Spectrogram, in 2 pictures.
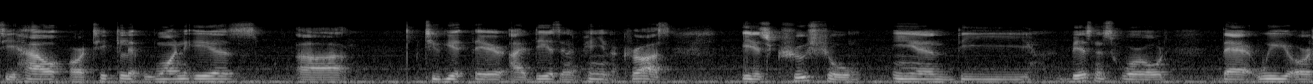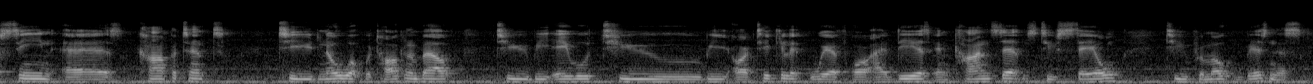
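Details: Man who identifies himself as a stutterer with moments of disfluency; finding: stuttering.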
